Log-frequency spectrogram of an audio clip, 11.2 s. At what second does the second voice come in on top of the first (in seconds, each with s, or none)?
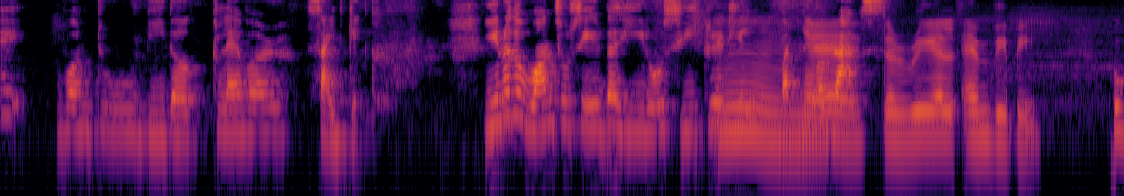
7.1 s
